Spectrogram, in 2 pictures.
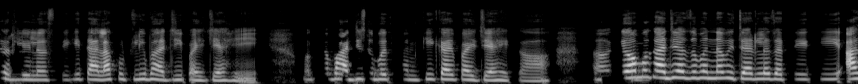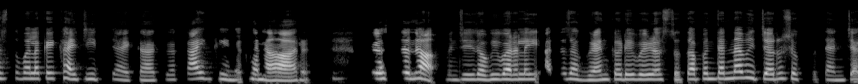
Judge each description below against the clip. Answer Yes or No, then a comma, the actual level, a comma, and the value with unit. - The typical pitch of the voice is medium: No, high, 235 Hz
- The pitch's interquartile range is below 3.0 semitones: No, average, 3.3 semitones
